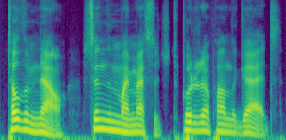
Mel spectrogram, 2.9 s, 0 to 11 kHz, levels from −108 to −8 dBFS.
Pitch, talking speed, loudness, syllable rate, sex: 130 Hz, 230 wpm, -19 LUFS, 6.6 syllables/s, male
